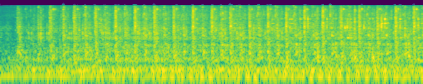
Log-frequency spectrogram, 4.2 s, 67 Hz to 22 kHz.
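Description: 1924 Singer class 15 sewing machine running on its belt-driven electric motor, stitching fabric with a rapid, even clatter of needle strokes over the motor's hum. It is sewing straight stitch at its longest stitch length.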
